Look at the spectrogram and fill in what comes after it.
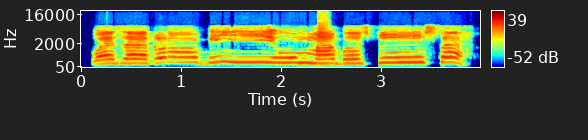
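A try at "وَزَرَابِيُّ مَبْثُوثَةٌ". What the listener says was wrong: Yu-nya tidak dibaca panjang Ibu. Jadi ketika baca yu langsung ma. Wazarabiyu mabthuthah.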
